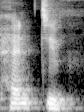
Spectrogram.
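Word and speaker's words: handkerchief: इसी प्रकार से ये देखो, इसमें भी डी को नहीं पढ़ेंगे, आर भी नहीं पढ़ेंगे, हैंडचिफ, हैंडचिफ, हैंडचिफ, ठीक है ना, हैंडचिफ।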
